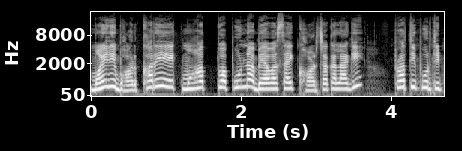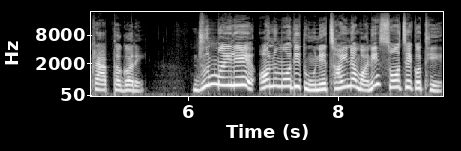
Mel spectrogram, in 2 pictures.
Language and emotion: Nepali, happy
